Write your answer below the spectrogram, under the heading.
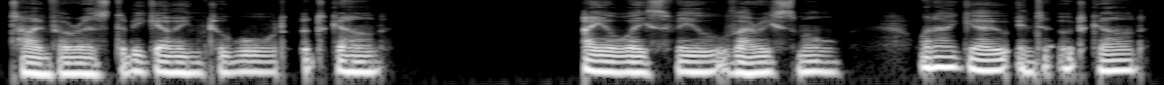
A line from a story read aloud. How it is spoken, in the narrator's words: he said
